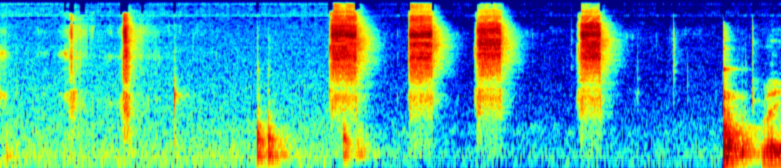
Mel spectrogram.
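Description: Several short, sharp bursts of aerosol lubricant spray hiss in quick succession, close by, separated by brief pauses and light clicks.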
